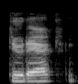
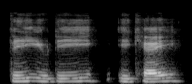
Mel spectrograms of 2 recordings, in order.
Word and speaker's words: Dudek: I'm on X, and it's at Dudak. My last name .. All right, I'm gonna try to put that in there. Can you spell that for everybody? Yep, DUDEK.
